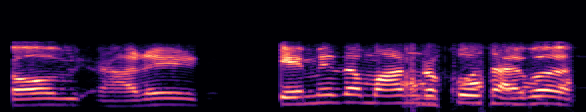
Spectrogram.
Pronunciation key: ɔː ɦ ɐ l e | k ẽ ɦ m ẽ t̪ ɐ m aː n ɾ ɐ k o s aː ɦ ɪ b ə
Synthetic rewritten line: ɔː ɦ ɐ ɾ e | k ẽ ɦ m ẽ t̪ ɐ m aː n ɾ ɐ kʰ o s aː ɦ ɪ b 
